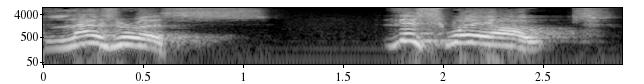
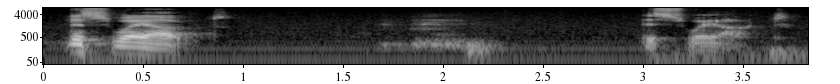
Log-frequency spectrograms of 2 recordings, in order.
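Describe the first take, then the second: First: High, long-drawn shout; calling out. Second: Fading echo. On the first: Jesus outside the tomb to Lazarus, high drawn-out call. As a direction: summon someone from far off, slow and very high. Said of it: "stood outside the tomb and he said". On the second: Jesus' call echoing round the tomb, low and fading. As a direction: lower repeat dying away to almost nothing. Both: Acted.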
